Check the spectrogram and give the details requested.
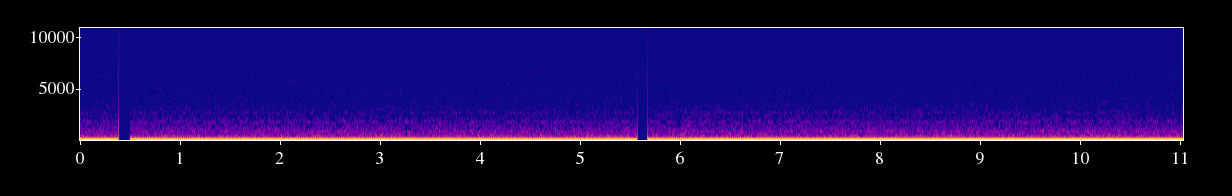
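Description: A steady low hum with faint hiss behind it, with no thunder or rain to be heard. The sound drops out completely for an instant twice, about half a second in and near the middle.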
